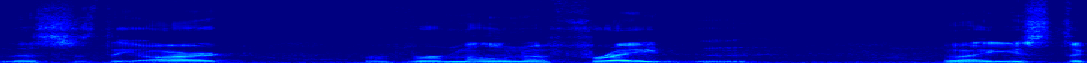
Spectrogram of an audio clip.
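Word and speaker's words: Fradon: is the art Ramona frayden who I used to call fredon because I thought oh it's like a Spanish name but no it's not pronounced fredon it's frayden and I know that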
